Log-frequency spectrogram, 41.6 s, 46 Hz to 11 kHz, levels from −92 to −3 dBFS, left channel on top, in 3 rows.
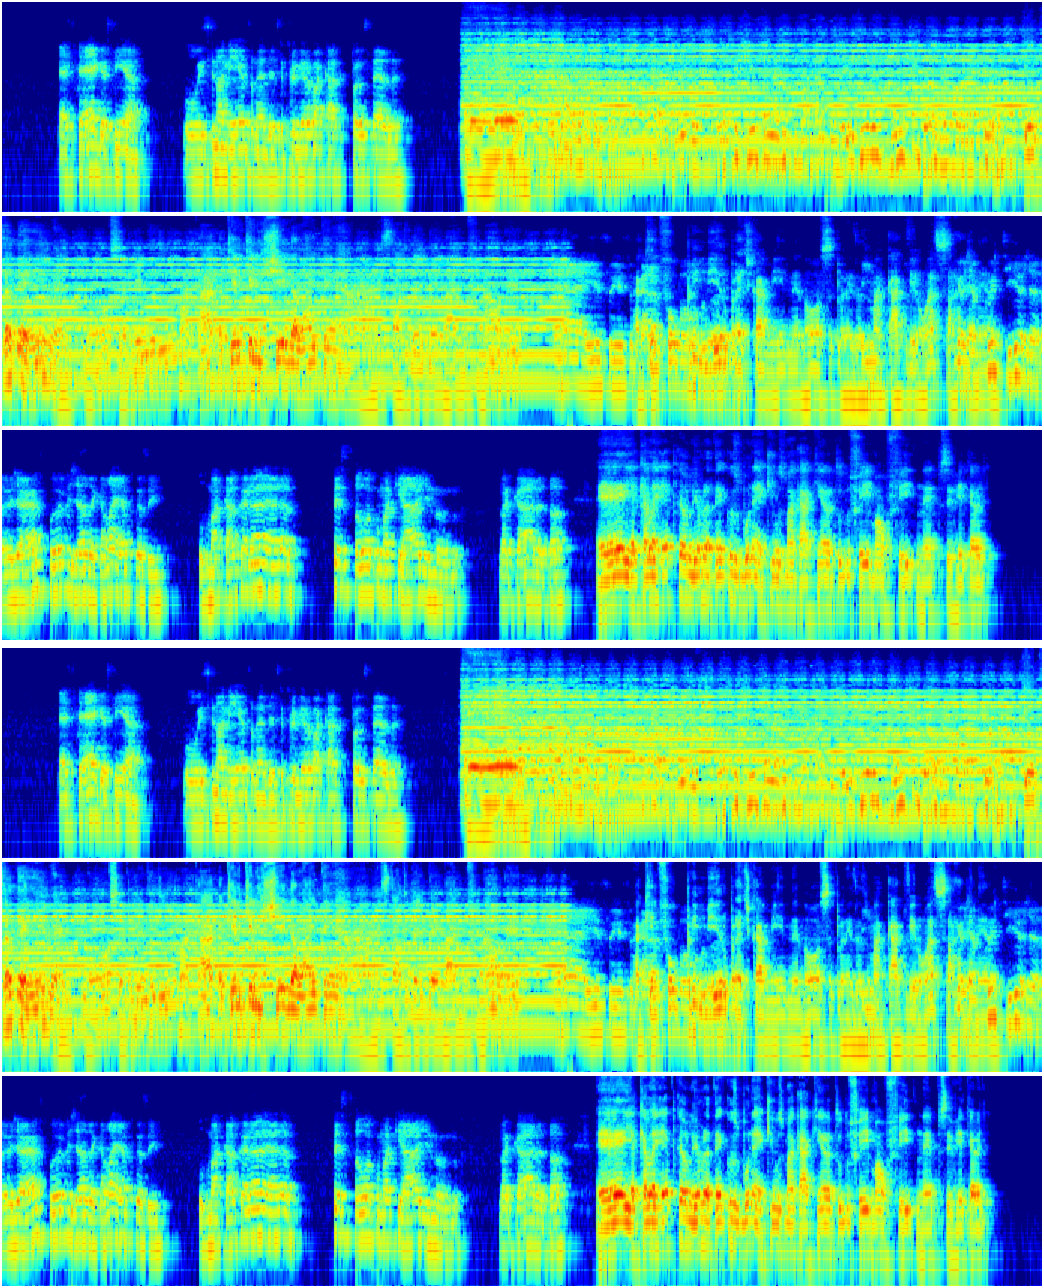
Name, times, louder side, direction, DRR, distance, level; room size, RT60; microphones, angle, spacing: voice 1, 0.8-1.9 2.4-5.3 6.6-13.5 14.1-14.7 15.5-15.8 21.2-22.6 22.9-23.8 25.3-26.0 26.6-29.9 30.4-31.6 32.2-33.8 34.4-35.2 36.2-36.5, equal, 5° right, 1.9 m, -33 dB
sound 1, 6.1-21.4, right 3 dB, 40° right, 3.4 m, -29 dB
voice 2, 6.2-7.0 13.6-20.8 22.3-27.1 35.7-40.8, right 2 dB, 60° right, 1.6 m, -27 dB
11.0 x 9.9 x 2.6 m
head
